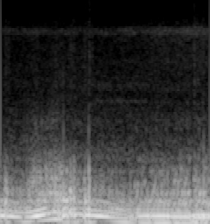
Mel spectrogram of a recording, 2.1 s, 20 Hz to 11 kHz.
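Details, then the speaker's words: MK6 Golf R, big-turbo FSI project car, idling: lumpy, misfiring note that stumbles on light revs, only about -5 vacuum, strong fuel smell. "it is misfiring a little bit it sounds like only negative five of vacuum that doesn't sound right let me give it a couple baby revs see what the misfires are like so"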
